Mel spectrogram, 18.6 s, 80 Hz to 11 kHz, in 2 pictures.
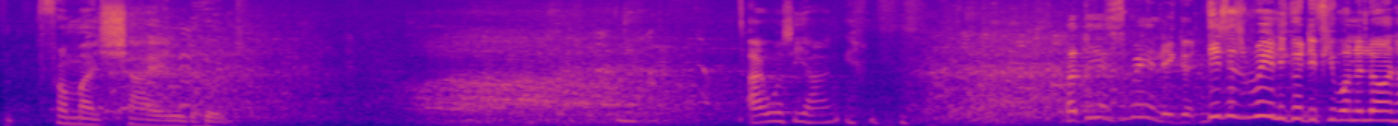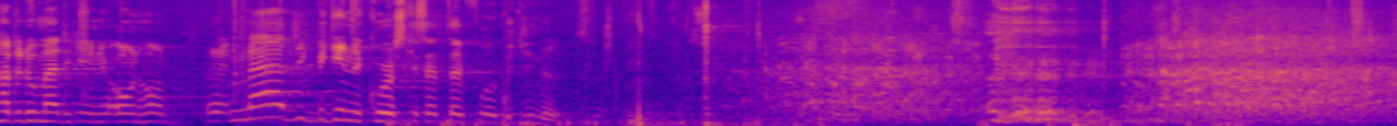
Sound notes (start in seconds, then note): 2.6 audience awws; 14.3 giggles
